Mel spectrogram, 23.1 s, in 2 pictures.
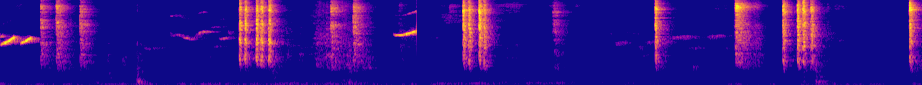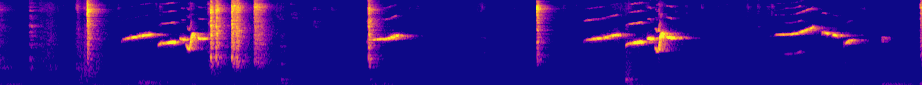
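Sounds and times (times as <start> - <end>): bird whistling: 0.0 - 0.6, 13.0 - 14.2, 16.2 - 16.8, 18.8 - 20.3, 21.2 - 22.4.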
